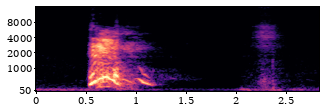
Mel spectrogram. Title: Desperate Sneezing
